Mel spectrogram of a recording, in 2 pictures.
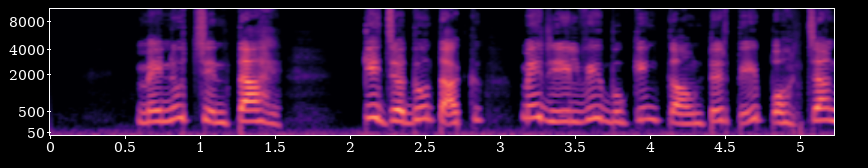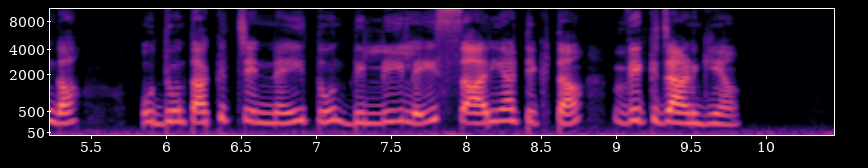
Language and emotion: Punjabi, fearful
